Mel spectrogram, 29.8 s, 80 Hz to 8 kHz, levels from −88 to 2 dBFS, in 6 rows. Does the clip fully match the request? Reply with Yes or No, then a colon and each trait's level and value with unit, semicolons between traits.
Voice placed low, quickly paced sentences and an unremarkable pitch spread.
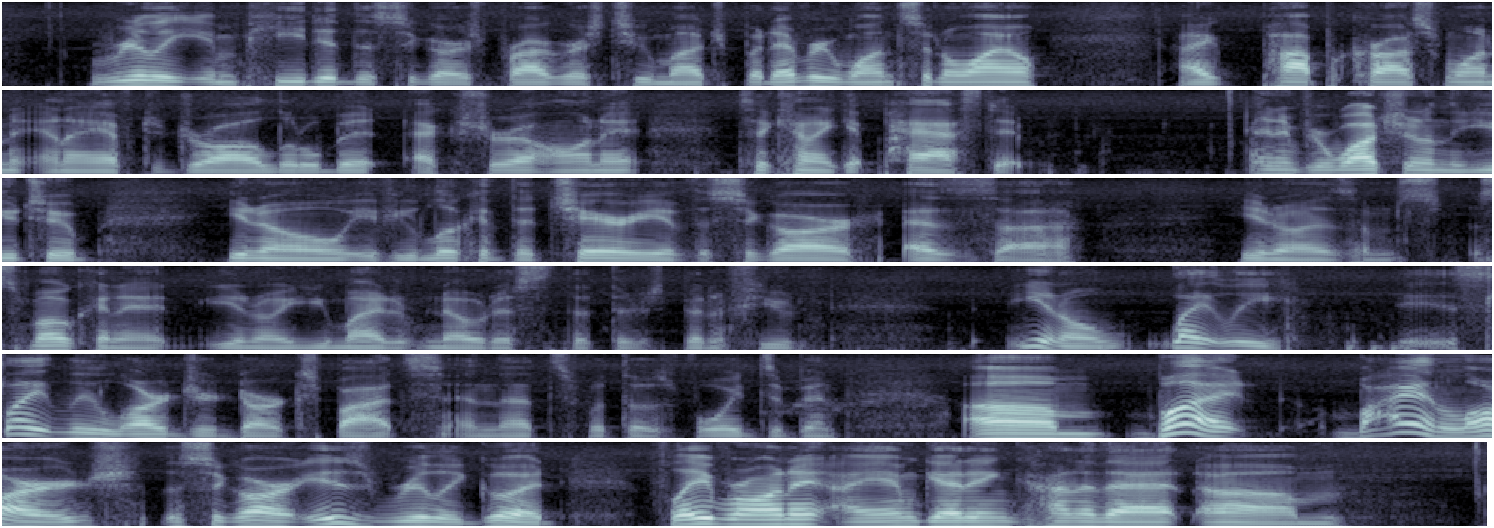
Yes: low, 110 Hz; fast, 210 wpm; average, 3.2 semitones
